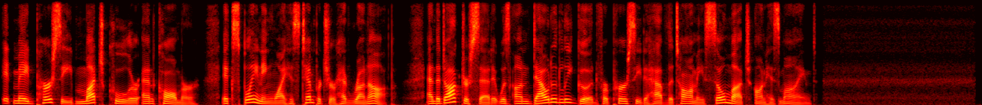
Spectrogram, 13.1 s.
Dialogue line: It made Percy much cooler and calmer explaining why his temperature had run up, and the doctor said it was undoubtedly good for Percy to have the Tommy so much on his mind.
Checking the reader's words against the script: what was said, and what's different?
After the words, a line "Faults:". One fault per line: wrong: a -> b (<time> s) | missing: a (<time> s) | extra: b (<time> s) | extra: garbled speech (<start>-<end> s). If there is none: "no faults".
It made Percy much cooler and calmer explaining why his temperature had run up, and the doctor said it was undoubtedly good for Percy to have the Tommy so much on his mind.
Faults:
no faults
